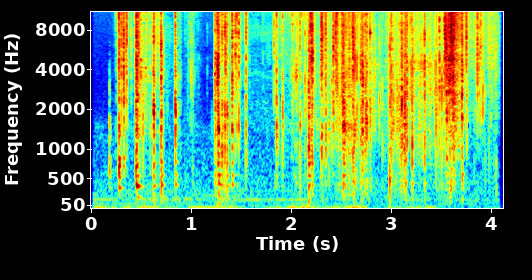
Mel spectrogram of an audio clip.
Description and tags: Ice 8
Derived From a Wildtrack whilst recording some ambiences
snow, field-recording, step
